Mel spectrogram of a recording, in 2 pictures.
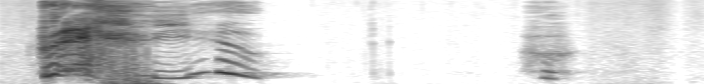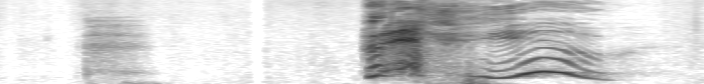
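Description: Two loud, forceful sneezes with quieter breaths between them, a sneezing fit.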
